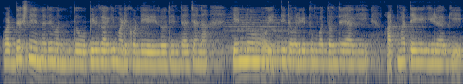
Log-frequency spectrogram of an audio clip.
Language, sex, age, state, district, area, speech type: Kannada, female, 30-45, Karnataka, Hassan, urban, spontaneous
